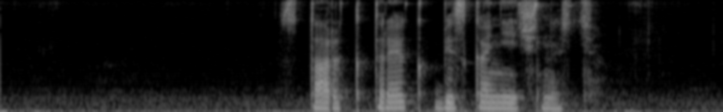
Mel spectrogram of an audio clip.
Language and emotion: Russian, neutral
